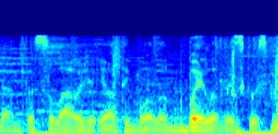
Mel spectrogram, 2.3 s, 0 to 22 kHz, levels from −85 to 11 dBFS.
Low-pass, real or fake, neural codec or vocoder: 7.2 kHz; real; none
